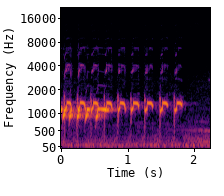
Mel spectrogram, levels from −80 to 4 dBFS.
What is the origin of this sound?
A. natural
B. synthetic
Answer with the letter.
A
